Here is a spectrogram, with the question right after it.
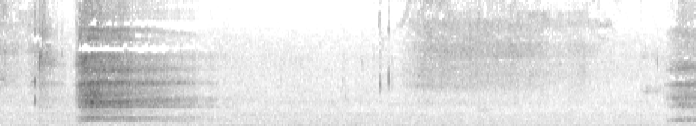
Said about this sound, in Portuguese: Nós temos começado esse momento também respirando fundo, né? Trazendo oxigênio para o nosso cérebro.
